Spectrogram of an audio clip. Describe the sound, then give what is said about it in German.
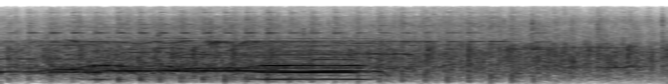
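A crowd standing at an outdoor protest claps steadily, a dense wash of applause lasting several seconds, with a few sustained tones or whistles rising briefly over it before the clapping continues at a slightly lower level. “Während wir hier stehen und klatschen”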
